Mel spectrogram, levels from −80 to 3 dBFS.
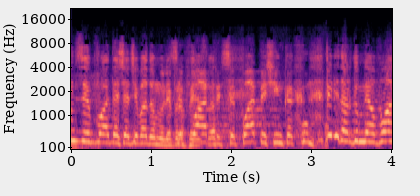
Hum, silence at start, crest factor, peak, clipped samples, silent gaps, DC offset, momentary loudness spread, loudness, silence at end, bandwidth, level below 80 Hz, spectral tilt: none; 0 s; 14 dB; 0 dBFS; under 0.1%; none; under 0.1%; 4 LU; -13 LUFS; 0 s; 12.5 kHz; -44 dBFS; -4 dB/octave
